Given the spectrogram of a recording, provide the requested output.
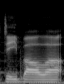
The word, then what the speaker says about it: Dybala: It's Dybala, not Dybala. I am very sorry. I'm a silly English man who knows not how to pronounce other people's names. It is Dybala.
